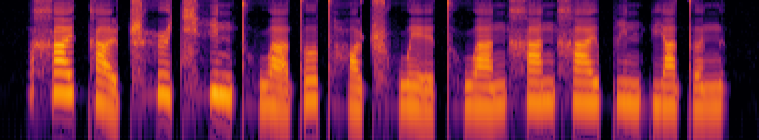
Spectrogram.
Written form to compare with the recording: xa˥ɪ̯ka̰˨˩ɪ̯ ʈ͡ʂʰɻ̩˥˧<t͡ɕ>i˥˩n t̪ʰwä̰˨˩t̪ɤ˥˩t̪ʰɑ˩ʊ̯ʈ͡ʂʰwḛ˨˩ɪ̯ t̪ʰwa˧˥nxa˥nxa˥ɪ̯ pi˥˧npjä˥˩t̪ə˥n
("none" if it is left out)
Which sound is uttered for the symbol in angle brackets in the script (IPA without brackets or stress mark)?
t͡ɕʰ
